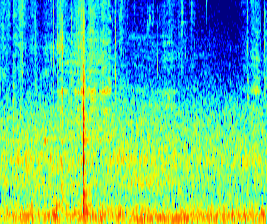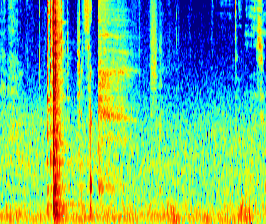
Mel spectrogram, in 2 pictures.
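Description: A chef's knife slicing through a lime and knocking on a wooden end-grain cutting board: a light knock about a second in and a loud one near five seconds, followed by a smaller one. The knife is one its user calls blunt.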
